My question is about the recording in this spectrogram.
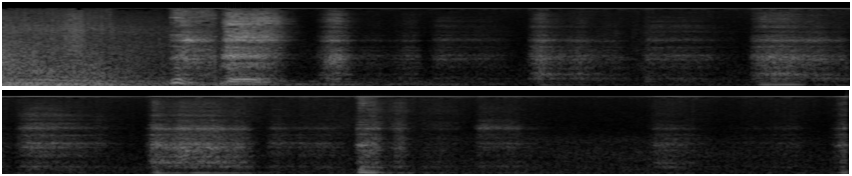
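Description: A man gasping and breathing heavily on waking from a nightmare, in ragged breaths a second or so apart. A loud din fades out in the first second.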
